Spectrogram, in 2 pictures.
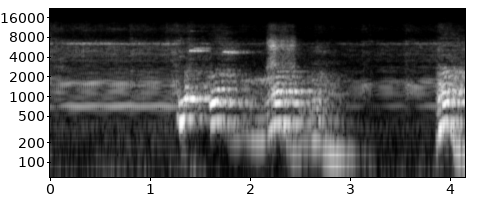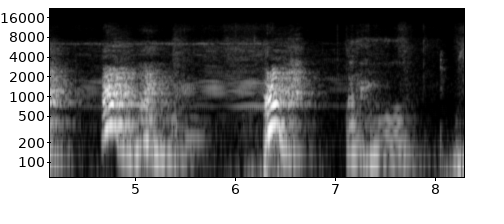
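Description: Old dog crying out in about half a dozen drawn-out, falling whines while being clipped, over the steady hum of a cordless electric clipper.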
